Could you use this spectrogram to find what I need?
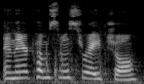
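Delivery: plain reading voice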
